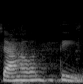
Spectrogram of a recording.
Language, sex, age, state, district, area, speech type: Odia, female, 45-60, Odisha, Balangir, urban, spontaneous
